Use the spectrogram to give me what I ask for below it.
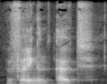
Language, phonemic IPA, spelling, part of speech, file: Dutch, /ˈvrɪŋə(n) ˈœyt/, wringen uit, verb, Nl-wringen uit.ogg
- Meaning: inflection of uitwringen: 1. plural present indicative 2. plural present subjunctive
